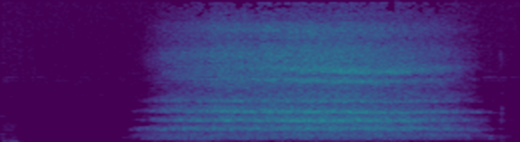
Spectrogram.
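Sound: deep breath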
